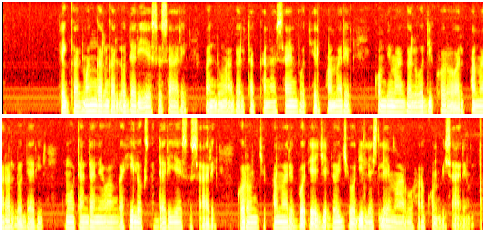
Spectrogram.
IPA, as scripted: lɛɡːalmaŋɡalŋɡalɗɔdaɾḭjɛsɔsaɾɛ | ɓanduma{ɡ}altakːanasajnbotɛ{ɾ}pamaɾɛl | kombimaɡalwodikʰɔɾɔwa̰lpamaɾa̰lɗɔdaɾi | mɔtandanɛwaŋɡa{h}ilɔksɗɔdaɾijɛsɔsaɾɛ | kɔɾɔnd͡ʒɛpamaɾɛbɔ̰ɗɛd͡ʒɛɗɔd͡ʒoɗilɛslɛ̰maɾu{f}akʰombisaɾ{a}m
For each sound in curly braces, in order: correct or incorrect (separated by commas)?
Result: correct, incorrect, correct, incorrect, incorrect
